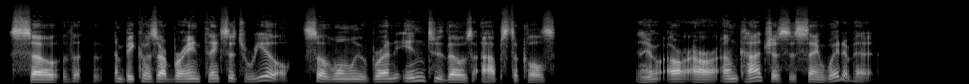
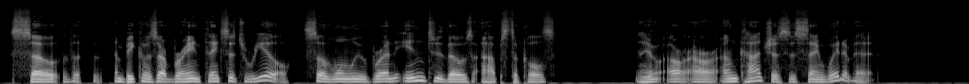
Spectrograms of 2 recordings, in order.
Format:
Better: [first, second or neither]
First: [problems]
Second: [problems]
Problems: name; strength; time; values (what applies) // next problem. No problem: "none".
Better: second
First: thin; very; fading below 750 Hz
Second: none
